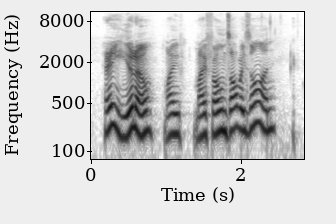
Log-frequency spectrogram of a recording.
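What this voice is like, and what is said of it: Kermit the Frog voice. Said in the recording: “That's a very good modern Kermit.”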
